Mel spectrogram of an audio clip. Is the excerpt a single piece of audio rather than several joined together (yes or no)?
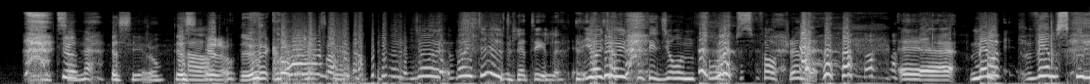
no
